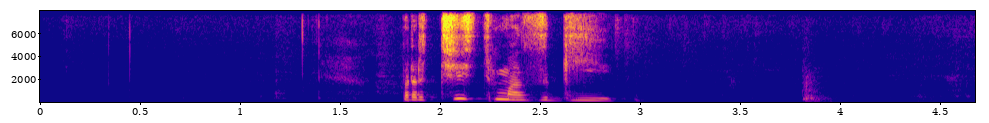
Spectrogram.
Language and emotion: Russian, angry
